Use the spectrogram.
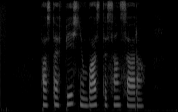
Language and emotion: Russian, neutral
